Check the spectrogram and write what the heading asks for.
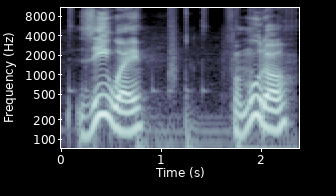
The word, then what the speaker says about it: Ziwe Fumudoh: sitting down with late night talk show host z way for muto that's how you say it last night on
